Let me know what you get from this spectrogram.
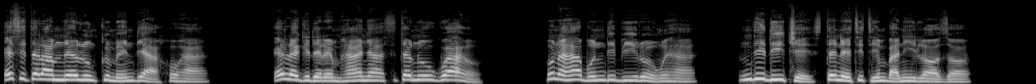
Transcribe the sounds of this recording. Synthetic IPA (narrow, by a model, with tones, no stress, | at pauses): e˦si˦te˦la˦m̩˦ne˦lu˦ŋ̩˨ku˦me˨n̩˦dɪ˦a˨hʊ˦ɦa˦ | e˦le˨ɡi˨de˨ɾe˨m̩˦ɦa˦a˦ɲa˦si˦te˦nu˦ɡʷu˦a˦ɦʊ̰˨ | hʊ˦na˨ɦa˦bʊ˨n̩˦dɪ˦bi˦ɾo˨ŋʷe˦ɦa˦ | n̩˦dɪ˦di˦i˦t͡ʃe˨si̥˦te˦ne˨ti˦ti˨m̩˦ba˨niː˦lɔ˦˨zɔ˦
